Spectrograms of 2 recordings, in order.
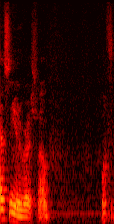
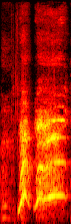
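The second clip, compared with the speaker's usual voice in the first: very high loud squawk; bird screech; 8 dB louder than usual. Retold or imitated. Imitating the bird's noise.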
